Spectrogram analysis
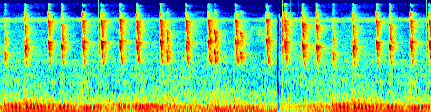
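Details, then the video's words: Steady run of squirrel chirps, each a brief scratchy burst repeated about three times a second with a short break midway, over a low steady hum. "Squirrel Making Cute Sounds"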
